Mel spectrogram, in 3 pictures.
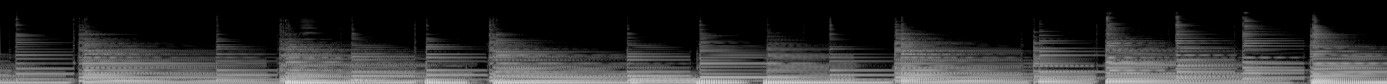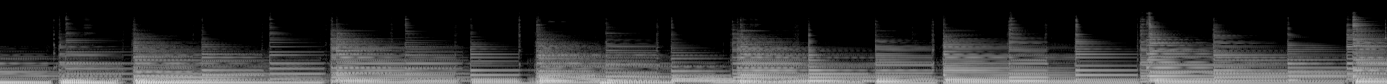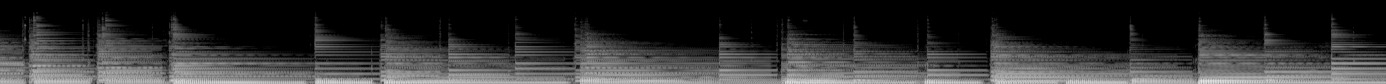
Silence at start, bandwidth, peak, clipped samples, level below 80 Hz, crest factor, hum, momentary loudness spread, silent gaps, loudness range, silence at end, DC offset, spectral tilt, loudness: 0 s; 9.6 kHz; 0 dBFS; under 0.1%; -26 dBFS; 18 dB; none; 8 LU; none; 3 LU; 0 s; under 0.1%; -8.5 dB/octave; -20 LUFS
